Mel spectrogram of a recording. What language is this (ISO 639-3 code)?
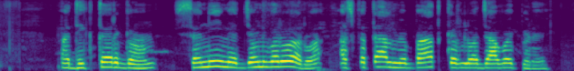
mai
